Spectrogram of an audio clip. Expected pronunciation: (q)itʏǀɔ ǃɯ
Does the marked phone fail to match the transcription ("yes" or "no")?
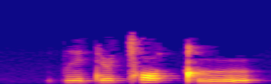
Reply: yes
